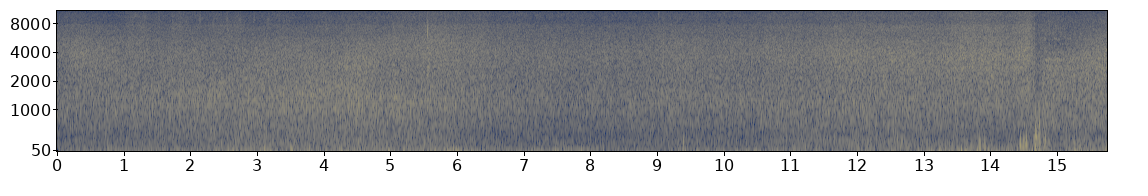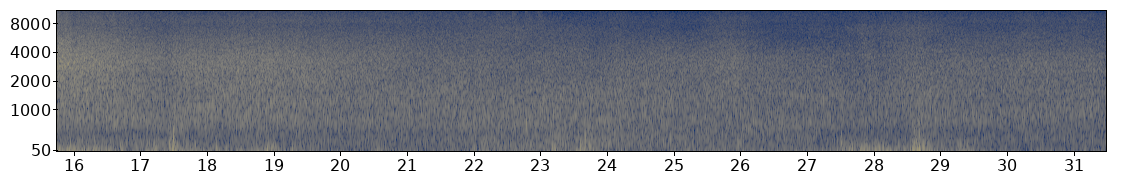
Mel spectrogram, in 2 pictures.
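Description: Sea surf washing and breaking over shoreline rocks, a steady rushing wash. Wind buffets the microphone in gusts, strongest around the middle and again near the end.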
